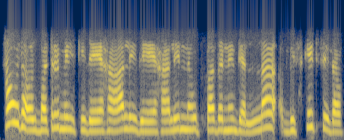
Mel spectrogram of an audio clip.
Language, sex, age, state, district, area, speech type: Kannada, female, 30-45, Karnataka, Dharwad, urban, conversation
